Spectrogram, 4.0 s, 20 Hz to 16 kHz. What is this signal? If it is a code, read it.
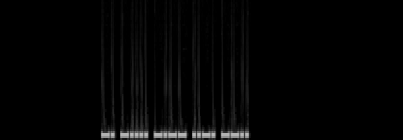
Morse code, heard as a keyed tone, about 51 wpm, 700 Hz. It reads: N6YFZ
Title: USA Call Signs - 5 Characters - 50wpm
